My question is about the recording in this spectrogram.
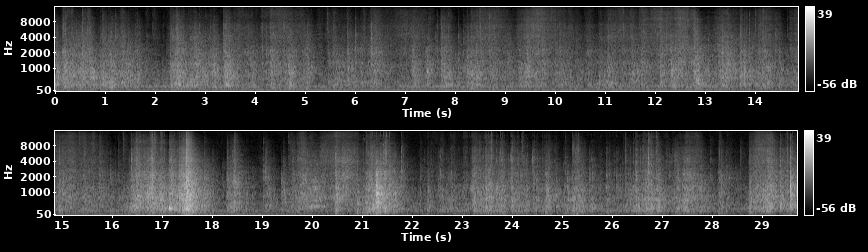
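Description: Empty plastic dog food bag crinkling and rustling as a dog noses deep inside it and shoves it across a concrete floor, with two louder crackling bursts past the middle.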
